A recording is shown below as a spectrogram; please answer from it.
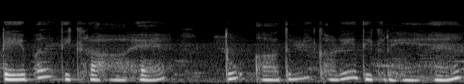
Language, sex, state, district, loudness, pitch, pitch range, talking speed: Hindi, female, Chandigarh, Chandigarh, -21 LUFS, 225 Hz, 205-250 Hz, 130 wpm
